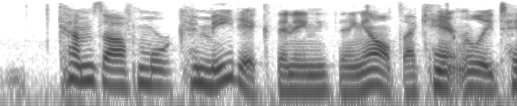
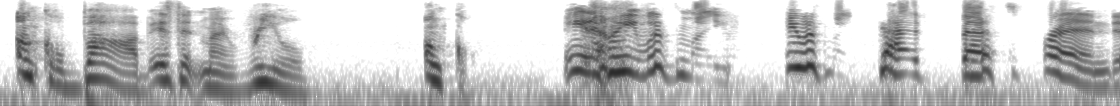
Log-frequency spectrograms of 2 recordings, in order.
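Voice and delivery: imitating an overwrought actress; mock dramatic reveal; 5 semitones higher than usual. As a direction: ham up a horror heroine's big reveal. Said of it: "that really dramatic reveal from Danielle Harris where she's like".

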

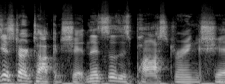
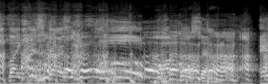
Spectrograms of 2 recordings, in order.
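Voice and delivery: laughing; 4 dB louder, slower than usual. Real, not acted. Laughing while retelling a punch.

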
